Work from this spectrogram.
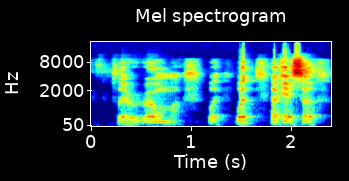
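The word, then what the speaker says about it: pleroma: first of all there was a phrase called plemora of spiritual be beings. Now I know what plethora is. I don't know what plemor is. I'm assuming the word is similar pleoma.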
